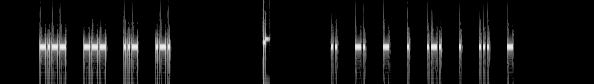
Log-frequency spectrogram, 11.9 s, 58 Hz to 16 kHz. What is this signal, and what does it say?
Morse code, heard as a keyed tone, about 30 wpm, spaced as for 17 wpm, 700 Hz. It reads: YOUR INTEREST
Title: 3x Character Spacing - Top 500 Words - 30wpm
